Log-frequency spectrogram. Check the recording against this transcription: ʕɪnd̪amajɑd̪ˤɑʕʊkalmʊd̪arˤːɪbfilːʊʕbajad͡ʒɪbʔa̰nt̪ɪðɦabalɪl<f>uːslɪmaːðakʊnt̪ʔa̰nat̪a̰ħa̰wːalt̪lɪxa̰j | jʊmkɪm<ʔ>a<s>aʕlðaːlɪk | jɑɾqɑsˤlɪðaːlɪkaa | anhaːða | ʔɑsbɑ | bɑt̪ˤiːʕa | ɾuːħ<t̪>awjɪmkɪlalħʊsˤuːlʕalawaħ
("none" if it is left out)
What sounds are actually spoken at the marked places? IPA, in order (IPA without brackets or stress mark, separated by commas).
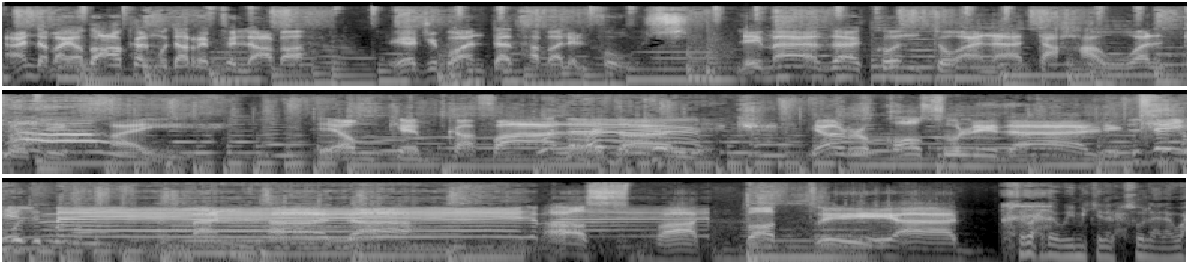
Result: f, k, f, d̪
